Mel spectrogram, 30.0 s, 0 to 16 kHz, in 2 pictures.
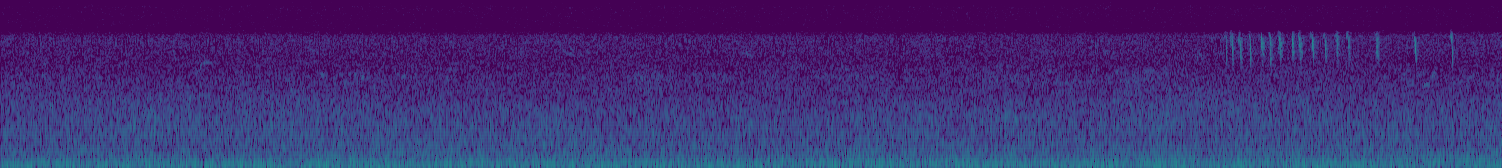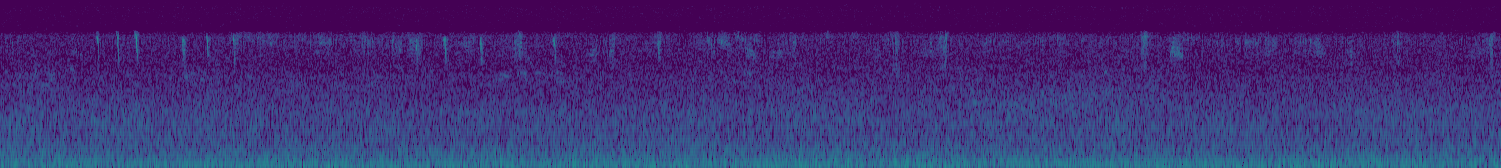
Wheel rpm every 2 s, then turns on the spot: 0, 0, 0, 0, 0, 0, 0, 0, 0, 0, 0, 0, 0, 0, 0.
none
